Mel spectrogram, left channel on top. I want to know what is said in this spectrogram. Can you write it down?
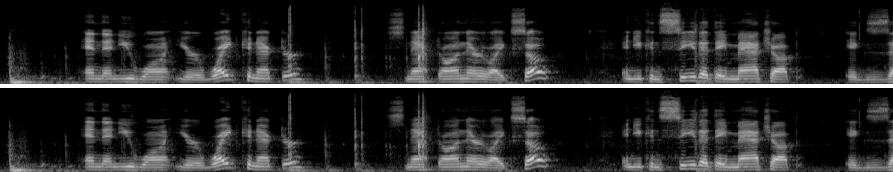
And then you want your white connector snapped on there like so. And you can see that they match up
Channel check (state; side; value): normal; both; correlation 0.68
